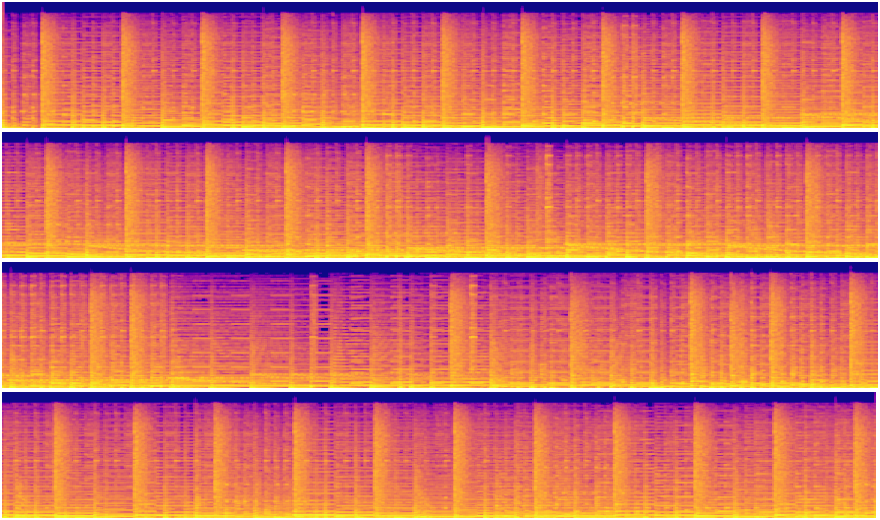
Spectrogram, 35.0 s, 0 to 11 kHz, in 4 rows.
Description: Track 8bit; Scribble Hero

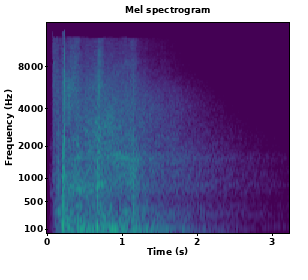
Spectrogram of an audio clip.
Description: Infernal heat Whirlwind Loopstart; Hero Murglun

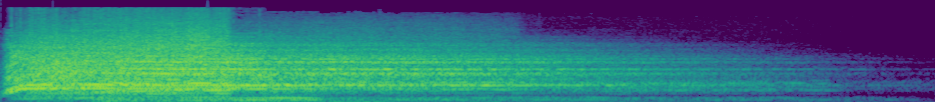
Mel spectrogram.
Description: Screamer Die; criminality

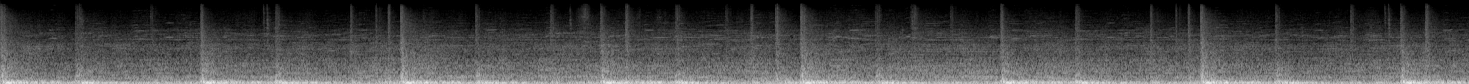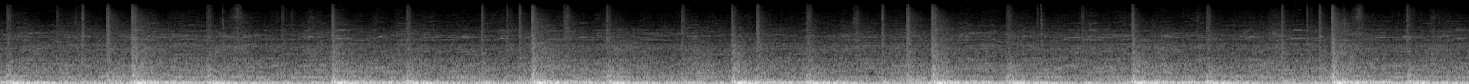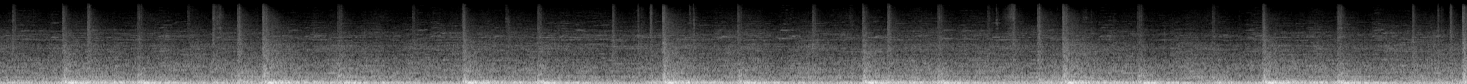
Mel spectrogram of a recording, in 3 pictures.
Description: BGM Kowloon Park Boss

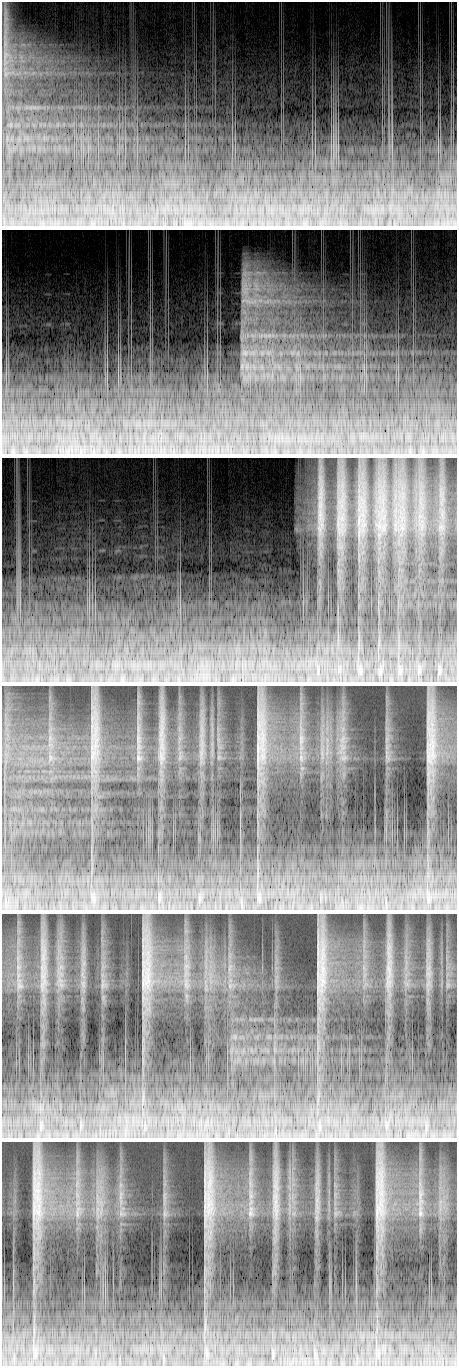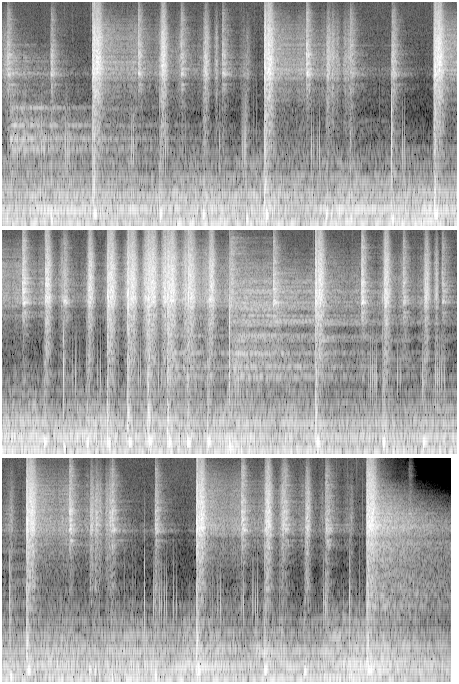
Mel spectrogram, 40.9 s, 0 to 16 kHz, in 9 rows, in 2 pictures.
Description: METAL; enter the gungeon; 33 WINCHESTERS

